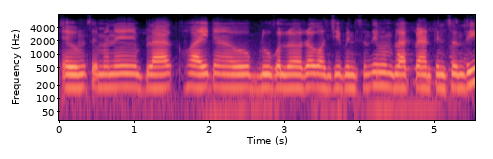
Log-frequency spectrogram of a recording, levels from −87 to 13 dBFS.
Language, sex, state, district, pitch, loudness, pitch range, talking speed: Odia, female, Odisha, Nuapada, 175 Hz, -15 LUFS, 175-180 Hz, 150 wpm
